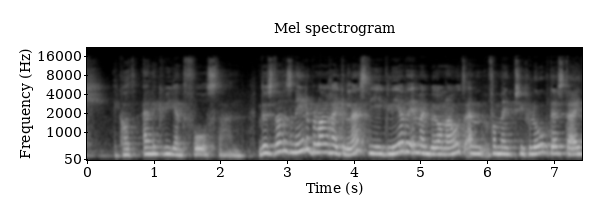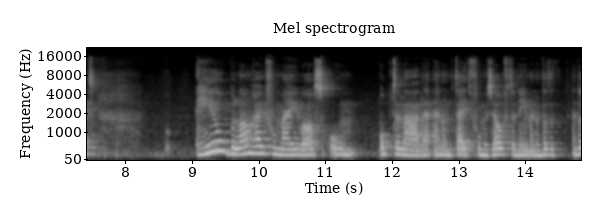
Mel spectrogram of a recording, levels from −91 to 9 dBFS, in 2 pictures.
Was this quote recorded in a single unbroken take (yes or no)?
no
